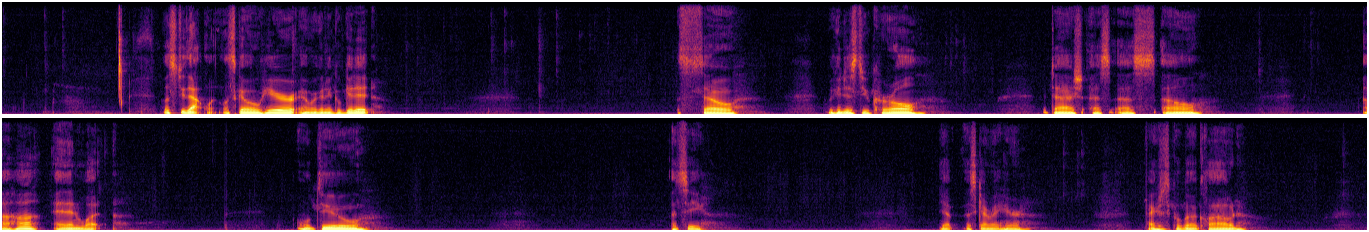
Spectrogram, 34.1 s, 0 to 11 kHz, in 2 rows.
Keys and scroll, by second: 0.0-7.2 typing, 2.0 ctrl+[, 2.0 ctrl+j, 4.0 ctrl+j, 6.7 Return, 8.6 Return, 8.6 `, 10.1-15.4 typing, 17.2-19.5 typing, 19.3 ctrl+a, 19.5 ctrl+a, 23.8-24.5 typing, 33.9-34.1 typing.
